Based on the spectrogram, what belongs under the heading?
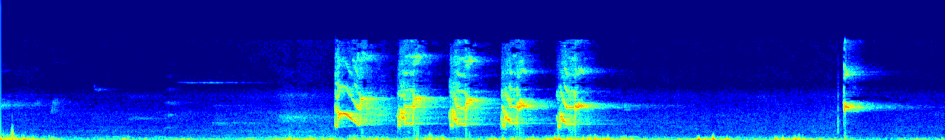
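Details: Lovebird lure call meant to attract rivals: a fast, buzzy burst of about six high chirps in under two seconds, then a single sharp note, over steady low noise.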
